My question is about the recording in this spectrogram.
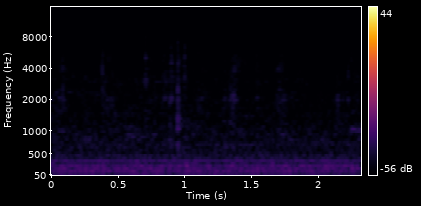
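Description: A few faint snips of scissors cutting through a sheet of glitter craft foam.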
